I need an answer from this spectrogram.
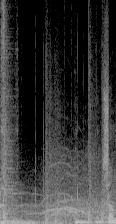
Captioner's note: crowd cheering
